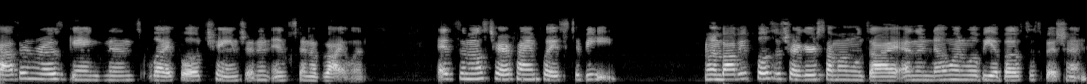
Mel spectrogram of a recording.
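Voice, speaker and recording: A woman with an unremarkable speaking voice talks at a moderate pace, her fairly high pitch moving with ordinary variation. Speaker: book vlogger. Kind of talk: book blurb read aloud.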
